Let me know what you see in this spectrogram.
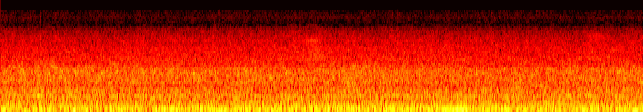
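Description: Steady, low running noise of the Denver airport's rubber-tyred automated people-mover train moving along its concrete guideway through the tunnel, heard from inside the car.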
